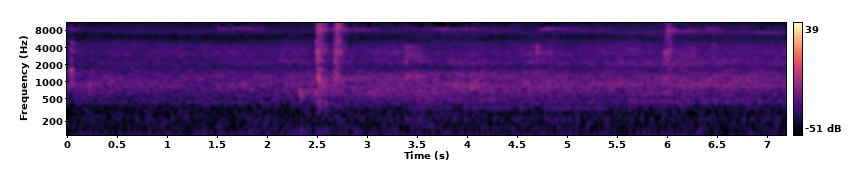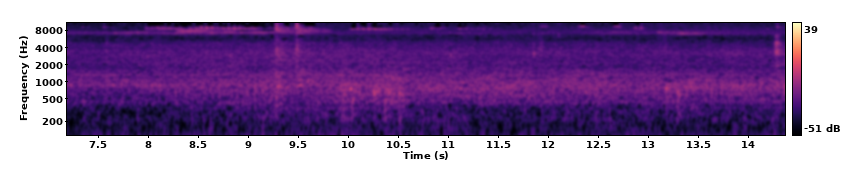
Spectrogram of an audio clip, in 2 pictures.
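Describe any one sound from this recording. Bicycle tyres hum on a paved path.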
